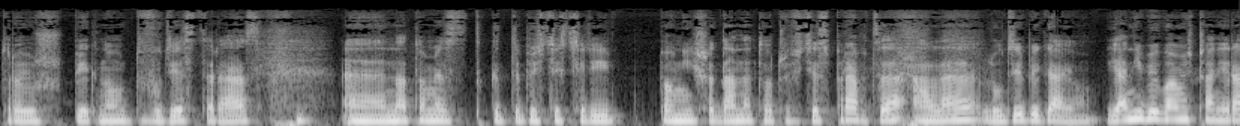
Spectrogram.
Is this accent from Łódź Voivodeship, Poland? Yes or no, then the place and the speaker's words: no; Warsaw, Masovian Voivodeship, Poland; to nie tylko my warszawiacy, czy my Polacy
